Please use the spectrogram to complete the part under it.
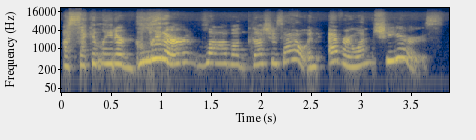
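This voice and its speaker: Her voice very high and animated, a teacher in her thirties reads a picture book at a moderate pace in her living room, with slight background noise. She talks straight to young children, expressive and instructive.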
